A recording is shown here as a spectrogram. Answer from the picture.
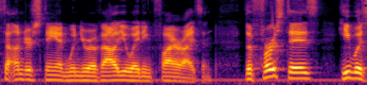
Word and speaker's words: Feyereisen: acquiring relief pitcher JP fire Eisen and I've had to practice my pronunciation fire Eisen according to MLB uh excuse me baseball reference but JP fire Eisen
